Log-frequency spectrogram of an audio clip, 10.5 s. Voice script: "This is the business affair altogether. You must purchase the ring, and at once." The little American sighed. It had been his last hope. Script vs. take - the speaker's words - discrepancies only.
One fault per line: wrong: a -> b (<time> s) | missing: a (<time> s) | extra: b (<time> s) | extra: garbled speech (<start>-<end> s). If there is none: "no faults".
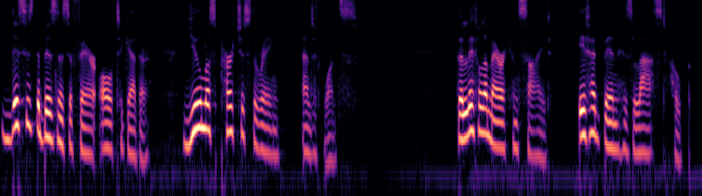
no faults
